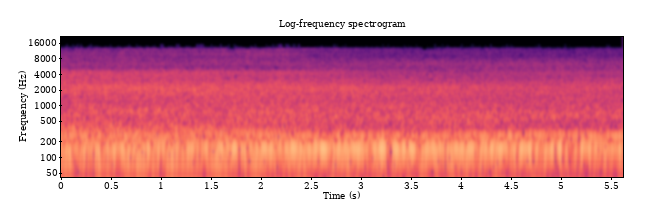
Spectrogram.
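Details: Freshly installed Oldsmobile 350 V8 swapped into a 48-year-old Olds wagon, idling at the gas pump (owner noted surging earlier): deep, low idle with a steady beat and slight unevenness. Healthy idle.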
